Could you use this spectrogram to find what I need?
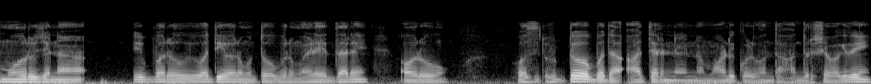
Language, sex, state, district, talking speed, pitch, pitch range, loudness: Kannada, male, Karnataka, Belgaum, 95 wpm, 105 Hz, 95-110 Hz, -19 LUFS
